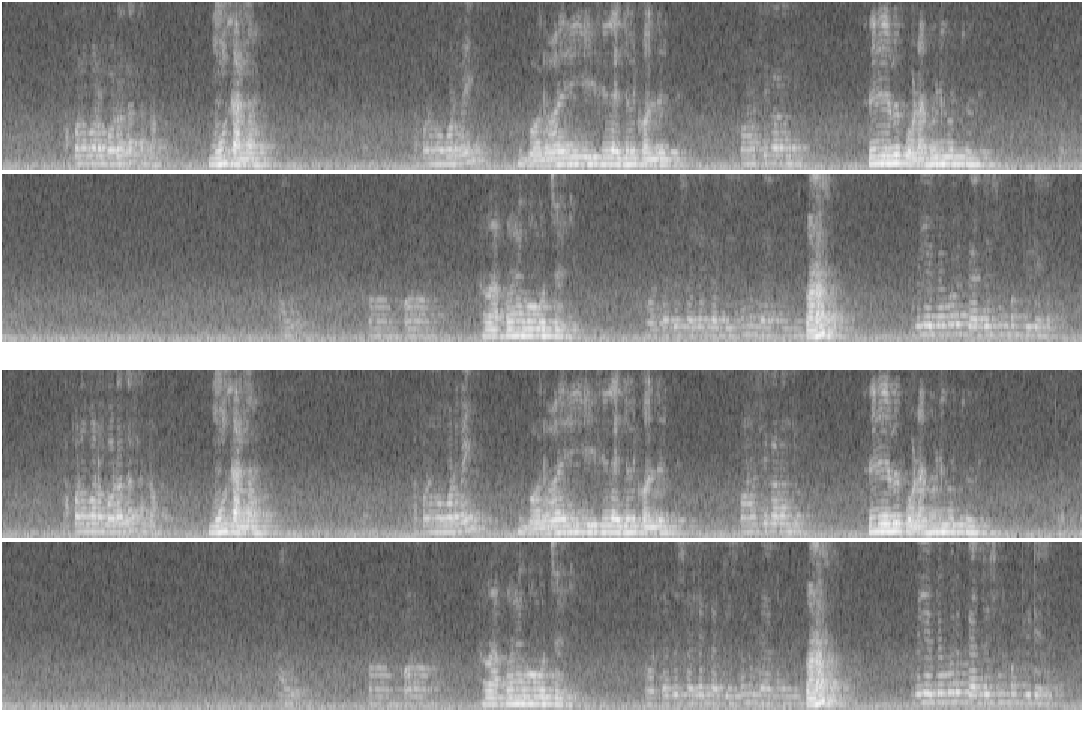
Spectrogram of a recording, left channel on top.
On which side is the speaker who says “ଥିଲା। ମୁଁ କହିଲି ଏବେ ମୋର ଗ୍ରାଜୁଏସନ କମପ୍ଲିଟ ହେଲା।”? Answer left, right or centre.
Right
